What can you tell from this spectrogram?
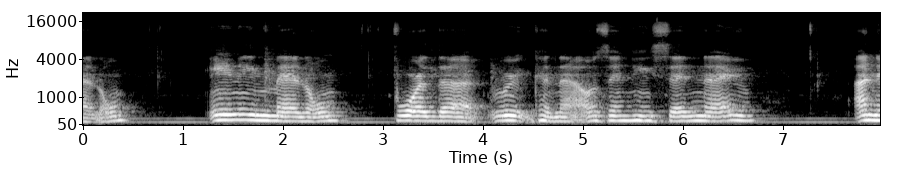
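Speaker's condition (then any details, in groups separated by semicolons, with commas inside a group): ALS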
